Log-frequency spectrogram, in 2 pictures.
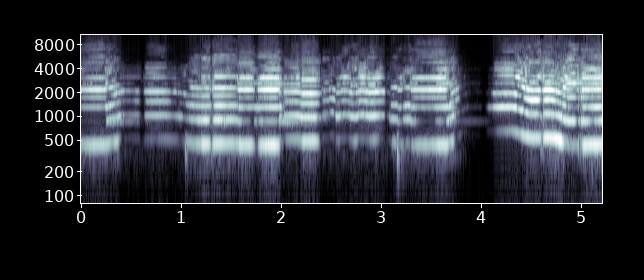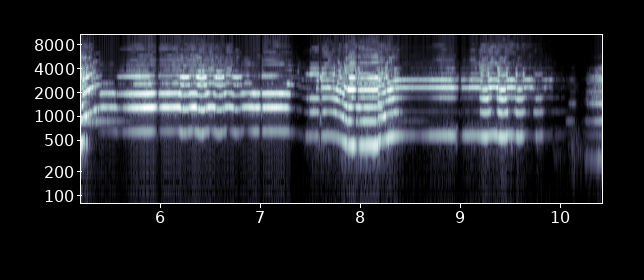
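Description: Solo violin, bowed, playing a slow melody. The notes slide up and down between pitches and waver with vibrato, with a short break about four seconds in.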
